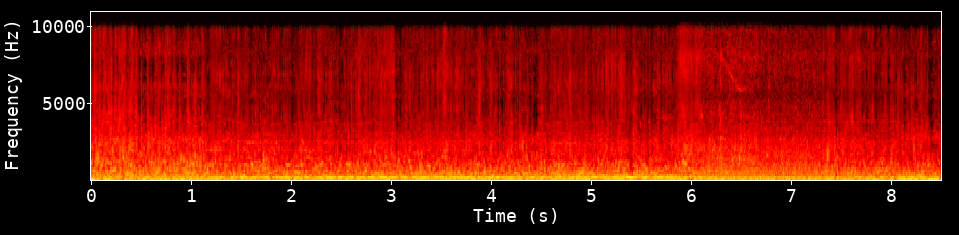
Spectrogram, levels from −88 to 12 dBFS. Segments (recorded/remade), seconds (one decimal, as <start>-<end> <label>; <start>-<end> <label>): 0.0-6.1 remade; 6.1-7.3 recorded; 7.3-8.5 remade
